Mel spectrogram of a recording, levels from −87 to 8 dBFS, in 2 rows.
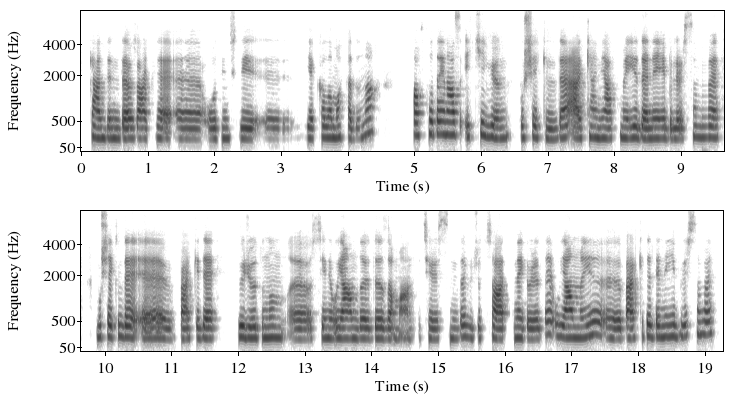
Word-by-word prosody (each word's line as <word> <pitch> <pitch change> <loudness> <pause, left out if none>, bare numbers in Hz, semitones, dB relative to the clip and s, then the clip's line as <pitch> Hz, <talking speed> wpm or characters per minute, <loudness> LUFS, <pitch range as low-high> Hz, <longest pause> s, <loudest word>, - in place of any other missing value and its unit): kendinde 185 -2 +3
özellikle, 185 0 0 0.3
eee, 175 -1 0
o 180 0 -2
dinçliği, 185 -1 -1 0.2
eee, 180 -1 -6 0.4
yakalamak 195 +1 -1
adına 200 +11 -2 0.6
haftada 235 +2 +2
en 250 0 +3
az 240 0 +5
2 210 +3 -2
gün 195 +1 -1
bu 195 - -2
şekilde 195 -3 -3
erken 195 0 +2
yatmayı 185 +1 0
deneyebilirsin. 185 +2 0
Ve 195 -1 +1 0.3
bu 200 - -1
şekilde, 205 0 +1
eee, 95 - +1
belki 180 +1 0
de 180 -1 +2 0.3
vücudunun, 195 0 +1
eee, 175 0 -1
seni 185 +1 -3
uyandırdığı 185 0 +2
zaman 175 0 -2
içerisinde 185 +2 -4
vücut 185 -1 -8
saatine 175 +2 +2
göre 175 0 -1
de 250 0 0
uyanmayı, 195 +1 +3
ııı, 185 -7 0
belki 185 +3 +3
de 215 -2 +2
deneyebilirsin 210 +3 -2
ve, 245 +1 +1
185 Hz, 125 wpm, -23 LUFS, 180-200 Hz, 0.6 s, az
